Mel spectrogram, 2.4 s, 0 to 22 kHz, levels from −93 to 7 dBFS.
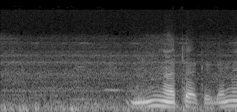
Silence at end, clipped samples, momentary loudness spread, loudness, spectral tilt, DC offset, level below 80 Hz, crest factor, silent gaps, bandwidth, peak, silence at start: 0 s; under 0.1%; 17 LU; -22 LUFS; -7.5 dB/octave; under 0.1%; -42 dBFS; 18 dB; none; 15.5 kHz; -6 dBFS; 0 s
